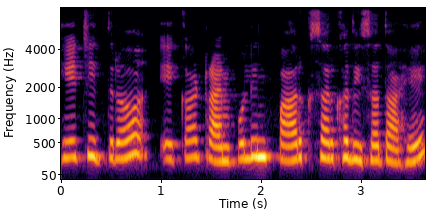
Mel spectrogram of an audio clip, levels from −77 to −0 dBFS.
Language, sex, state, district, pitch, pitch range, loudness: Marathi, female, Maharashtra, Pune, 255 Hz, 230-270 Hz, -15 LUFS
